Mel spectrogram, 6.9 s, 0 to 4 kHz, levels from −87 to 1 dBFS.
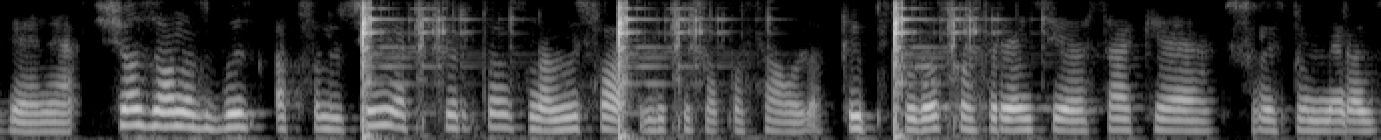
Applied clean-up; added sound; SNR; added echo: none; Shatter; 0 dB; none.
